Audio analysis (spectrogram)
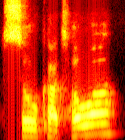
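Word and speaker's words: SOHCAHTOA: doing s cosine tangent you could also abbreviate it SOA s o c o c a t o a so that's usually pronounced SOA I don't like that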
